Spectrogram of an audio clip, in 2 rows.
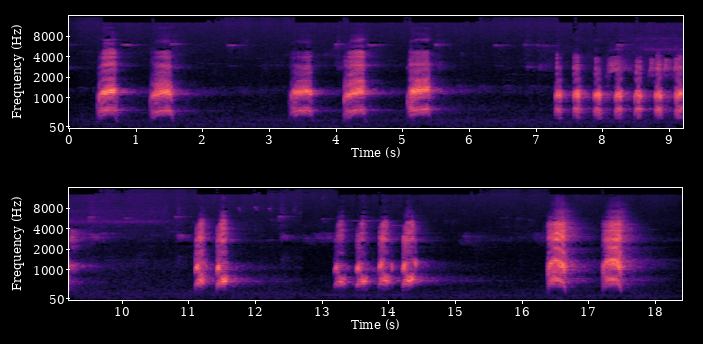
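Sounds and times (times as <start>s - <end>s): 
common raven various calls: 0.4s - 2.0s, 3.3s - 5.9s, 7.3s - 9.7s, 11.1s - 12.0s, 13.2s - 14.8s, 16.4s - 18.1s.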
